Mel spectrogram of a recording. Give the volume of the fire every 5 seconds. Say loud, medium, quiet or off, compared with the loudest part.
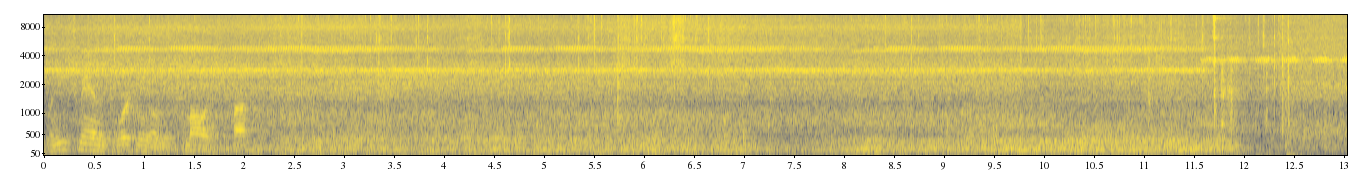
medium, loud, loud.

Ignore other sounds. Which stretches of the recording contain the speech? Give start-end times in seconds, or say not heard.
0.0-2.2.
